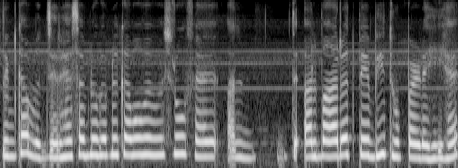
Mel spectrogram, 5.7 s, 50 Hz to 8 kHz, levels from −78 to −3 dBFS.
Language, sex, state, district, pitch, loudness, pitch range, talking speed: Hindi, female, Delhi, New Delhi, 275 Hz, -15 LUFS, 255-290 Hz, 190 wpm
